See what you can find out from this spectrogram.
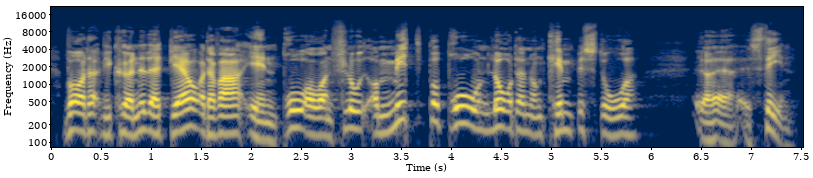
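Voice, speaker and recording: An older man giving a sermon, his voice sitting a little high for a man. He tells testimony stories with energy and acts out what each person in them says. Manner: animated storyteller acting out the people in his stories. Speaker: preacher and former missionary.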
